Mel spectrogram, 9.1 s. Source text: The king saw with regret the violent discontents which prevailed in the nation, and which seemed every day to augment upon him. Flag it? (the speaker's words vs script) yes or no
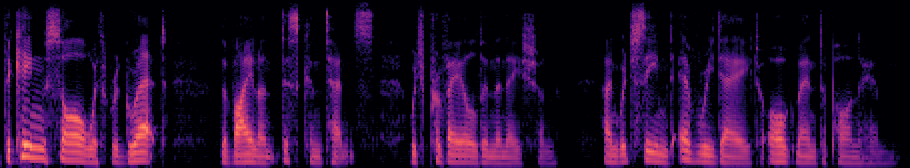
no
